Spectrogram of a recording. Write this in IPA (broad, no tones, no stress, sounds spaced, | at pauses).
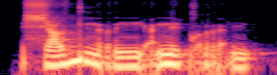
ɕ ɑ l dʲ ə n ɐ r ɲ æ̰ n i ɡ ɔ̰ r æ̰ nʲ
